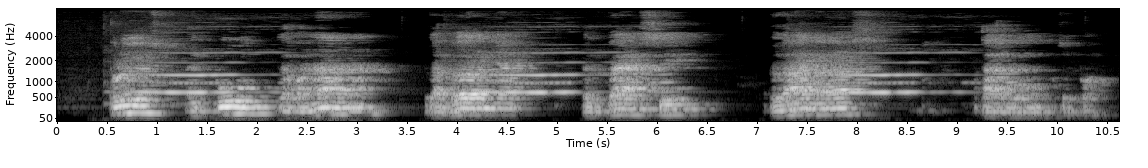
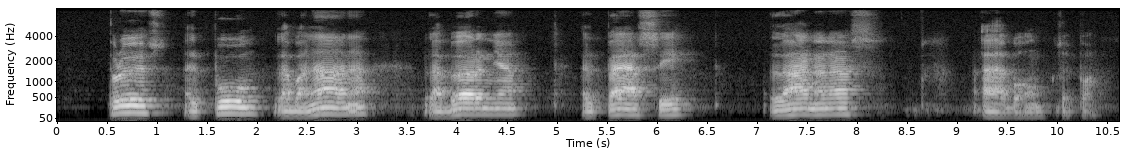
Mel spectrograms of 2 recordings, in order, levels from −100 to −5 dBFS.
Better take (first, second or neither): second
